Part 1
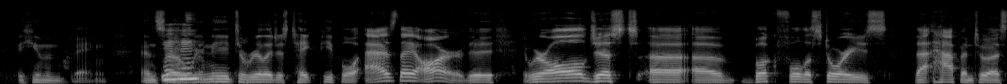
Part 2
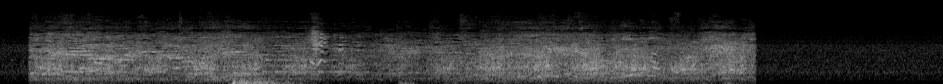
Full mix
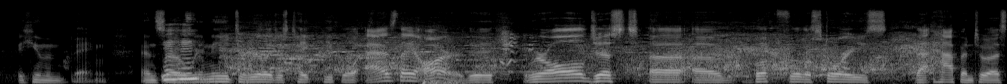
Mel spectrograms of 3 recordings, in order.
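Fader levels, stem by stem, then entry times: +1.0, -6.5 dB; 0.00, 1.90 s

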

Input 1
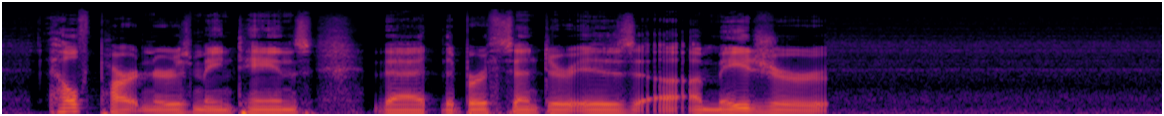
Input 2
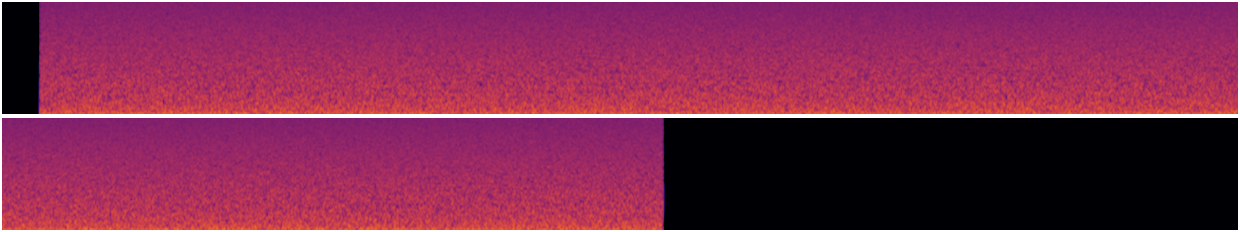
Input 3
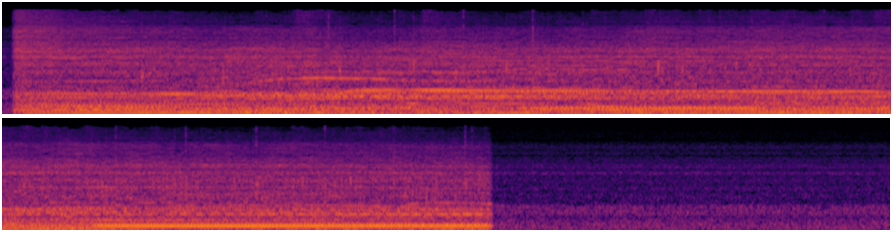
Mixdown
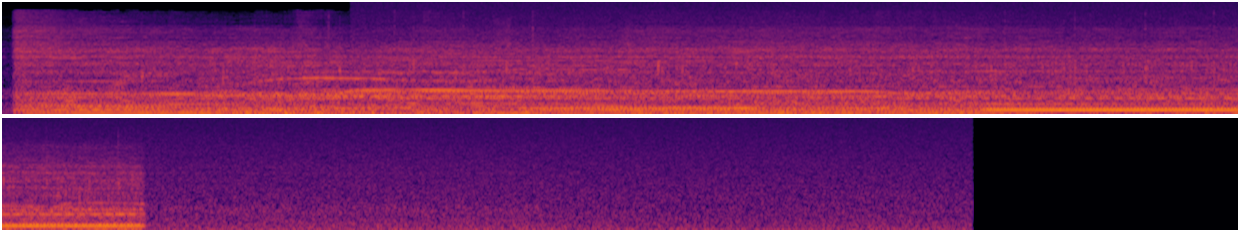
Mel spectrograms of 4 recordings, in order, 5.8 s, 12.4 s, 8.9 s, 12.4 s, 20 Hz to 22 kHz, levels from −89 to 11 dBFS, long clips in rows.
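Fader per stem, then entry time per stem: -8.5, -19.0, 0.0 dB; 0.00, 1.55, 0.00 s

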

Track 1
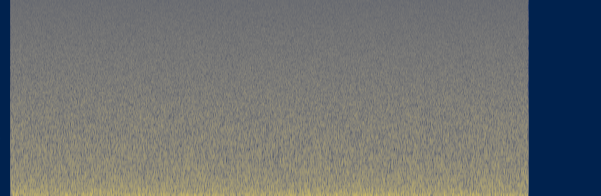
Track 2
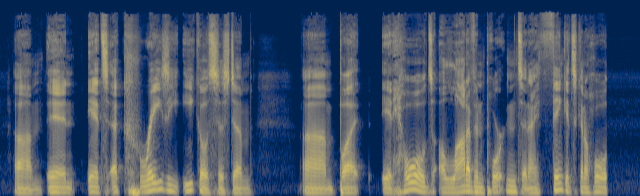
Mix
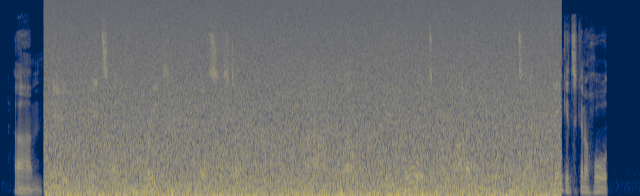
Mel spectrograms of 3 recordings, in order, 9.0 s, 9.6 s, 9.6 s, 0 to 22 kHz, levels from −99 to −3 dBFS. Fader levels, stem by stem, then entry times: -2.0, -13.5 dB; 0.50, 0.00 s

